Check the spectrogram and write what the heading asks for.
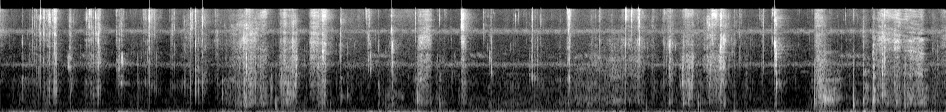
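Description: Close-up eating of river lobster and spicy noodles: a dense run of crunches, crackles and chewing clicks.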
